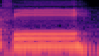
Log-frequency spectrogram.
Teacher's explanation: panjangnya boleh dua harakat, boleh empat harakat dan boleh pula enam harakat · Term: mad arid lukun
